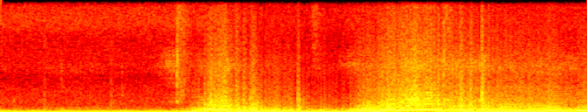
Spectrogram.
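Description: A Lamborghini Huracan Performante Spyder exhaust in Strada mode, revving close by: a steady idle rumble, then two loud rising revs with pitch swooping up and settling back, no talk.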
